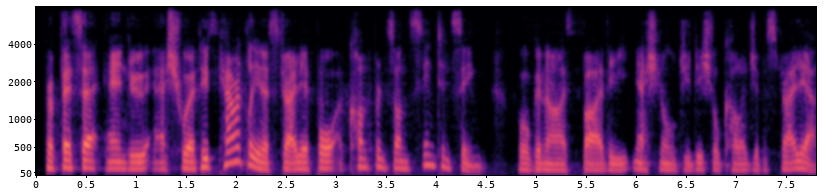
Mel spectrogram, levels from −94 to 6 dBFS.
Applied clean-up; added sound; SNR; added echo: neural mask model DeepFilterNet 3.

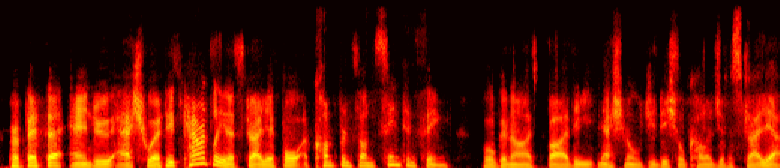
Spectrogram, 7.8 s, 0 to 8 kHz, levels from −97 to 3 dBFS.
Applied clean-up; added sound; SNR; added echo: neural mask model Resemble Enhance denoiser.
